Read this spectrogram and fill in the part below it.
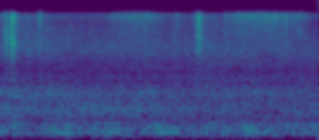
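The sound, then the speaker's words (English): A steady, low rumble of road noise inside a moving car going through a toll area, with a couple of faint, brief high ticks over the constant drone. No one speaks. “We're fumbling for our easy pass in the car because we're getting to go through a toll area right now.”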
